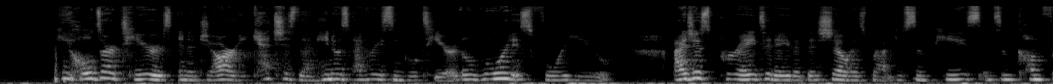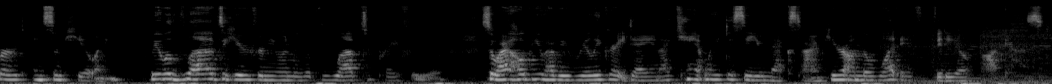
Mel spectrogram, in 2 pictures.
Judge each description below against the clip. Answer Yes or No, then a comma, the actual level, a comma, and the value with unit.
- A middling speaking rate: No, fast, 220 wpm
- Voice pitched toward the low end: No, high, 215 Hz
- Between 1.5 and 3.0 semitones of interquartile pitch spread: Yes, narrow, 2.6 semitones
